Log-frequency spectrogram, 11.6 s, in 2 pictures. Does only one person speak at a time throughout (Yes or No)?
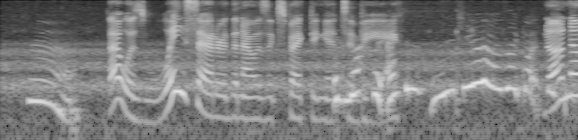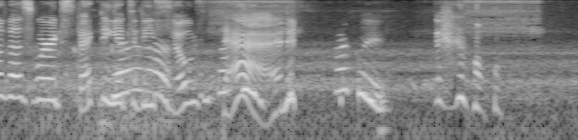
No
